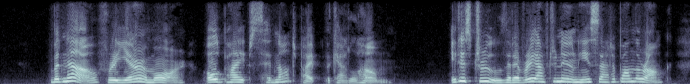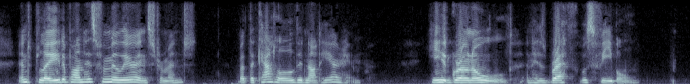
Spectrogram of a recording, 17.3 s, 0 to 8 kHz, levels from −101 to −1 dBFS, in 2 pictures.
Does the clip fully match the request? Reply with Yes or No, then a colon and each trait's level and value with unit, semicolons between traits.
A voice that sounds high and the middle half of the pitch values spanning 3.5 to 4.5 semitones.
Yes: high, 210 Hz; average, 4.0 semitones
